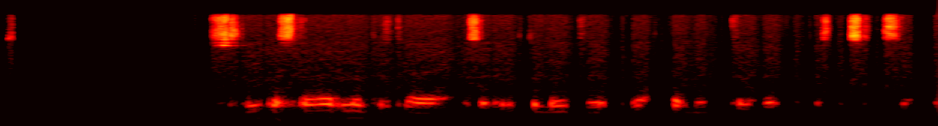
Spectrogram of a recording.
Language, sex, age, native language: Icelandic, male, 20-29, Icelandic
